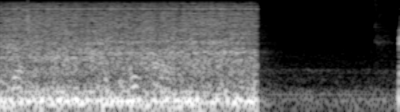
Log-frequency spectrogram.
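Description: Loud, steady helicopter engine and rotor noise with a thin high whine, nearly drowning a man's faint speech. It cuts off abruptly about two and a half seconds in, leaving only low background hiss.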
